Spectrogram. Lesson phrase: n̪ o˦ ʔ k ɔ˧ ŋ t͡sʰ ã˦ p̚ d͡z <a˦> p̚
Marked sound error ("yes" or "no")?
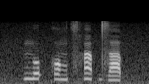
yes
